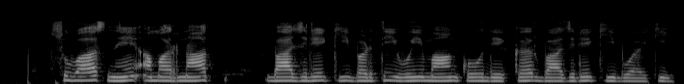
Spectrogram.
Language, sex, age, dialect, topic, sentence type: Hindi, male, 18-24, Garhwali, agriculture, statement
